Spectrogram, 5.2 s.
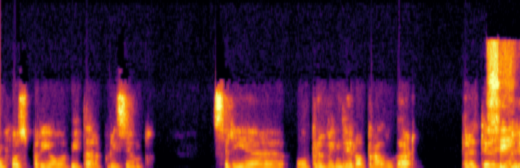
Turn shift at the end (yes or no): yes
